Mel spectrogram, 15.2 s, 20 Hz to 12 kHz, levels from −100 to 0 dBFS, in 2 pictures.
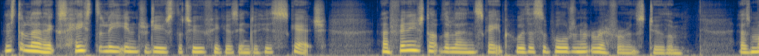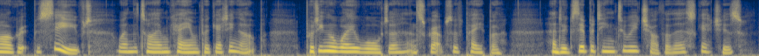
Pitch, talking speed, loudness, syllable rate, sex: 205 Hz, 175 wpm, -19 LUFS, 6.1 syllables/s, female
